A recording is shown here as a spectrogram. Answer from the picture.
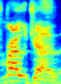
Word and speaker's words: rojo: any Spanish speakers out there, it's Rojo.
